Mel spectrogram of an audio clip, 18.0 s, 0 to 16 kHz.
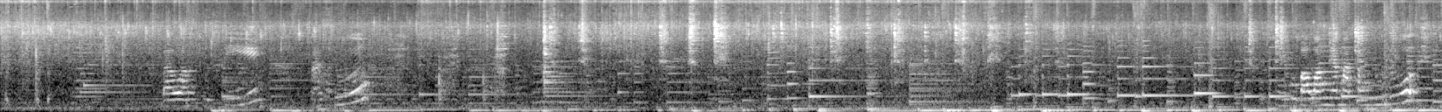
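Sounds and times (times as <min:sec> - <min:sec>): garlic sizzling in hot oil: 0:00.0 - 0:18.0
utensil clinking and scraping pan: 0:05.5 - 0:13.6, 0:15.4 - 0:18.0.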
